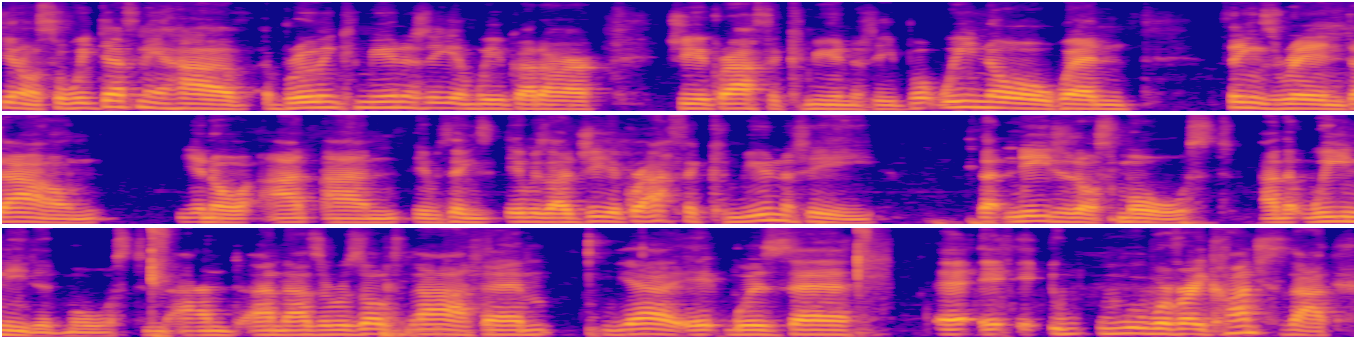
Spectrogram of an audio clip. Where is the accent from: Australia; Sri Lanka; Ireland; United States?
Ireland; moved away as an adult; also born or lived in United Kingdom; now in New Zealand; Growing up in Ireland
